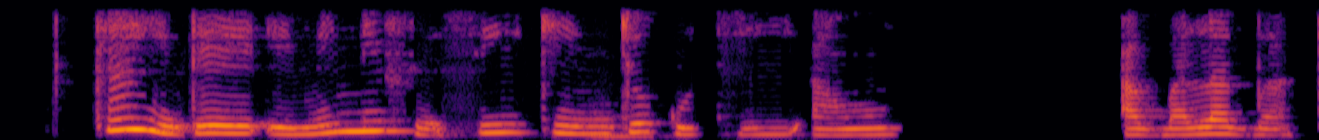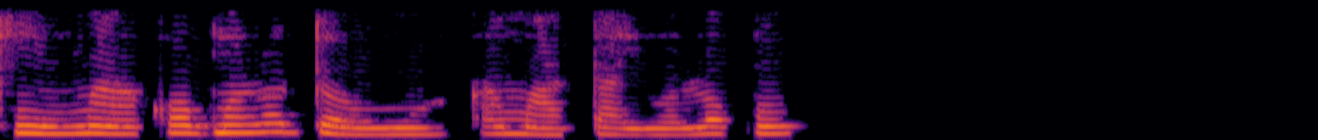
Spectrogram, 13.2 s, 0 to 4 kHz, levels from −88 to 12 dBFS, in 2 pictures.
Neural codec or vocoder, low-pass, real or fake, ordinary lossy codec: none; 3.6 kHz; real; none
